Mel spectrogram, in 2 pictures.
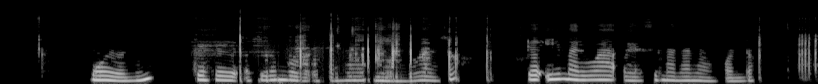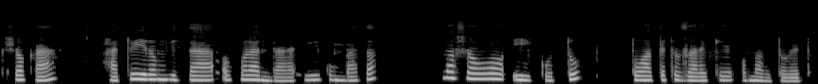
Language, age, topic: Oshiwambo, 25-35, finance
